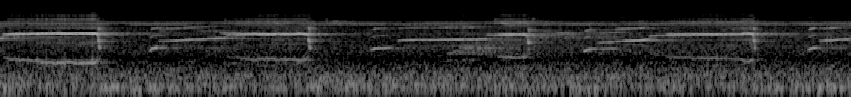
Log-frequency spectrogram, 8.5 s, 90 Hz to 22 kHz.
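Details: Eagles at a nest where a fledged 103-day-old eaglet returned with a limp one April 2023 morning; short high whistles, some rising and some falling, given in irregular clusters against faint background hiss.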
